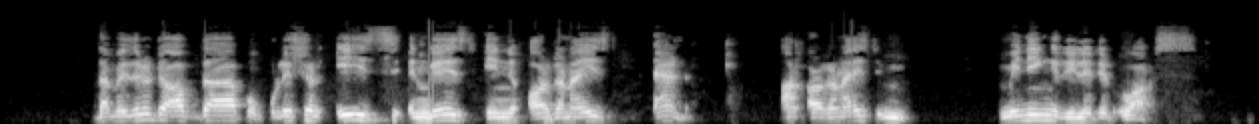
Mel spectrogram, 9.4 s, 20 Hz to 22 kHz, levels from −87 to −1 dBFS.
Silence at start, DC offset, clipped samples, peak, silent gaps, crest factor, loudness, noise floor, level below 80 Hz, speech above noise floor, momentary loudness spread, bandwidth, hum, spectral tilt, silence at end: 0.7 s; under 0.1%; under 0.1%; 0 dBFS; none; 14 dB; -13 LUFS; -77 dBFS; -56 dBFS; 65 dB; 8 LU; 9 kHz; none; -5 dB/octave; 0.55 s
